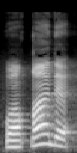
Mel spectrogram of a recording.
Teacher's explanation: wa qad ini qalqalah sughra karena ada di tengah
